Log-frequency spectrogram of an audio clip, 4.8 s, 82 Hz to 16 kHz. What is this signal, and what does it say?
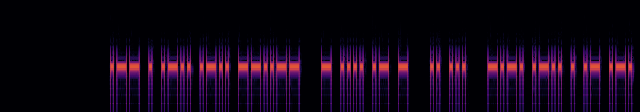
Morse code, heard as a keyed tone, about 50 wpm, 700 Hz. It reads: WELL, THAT IS CLEAR
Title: Sentences from Top 900 Words 50wpm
